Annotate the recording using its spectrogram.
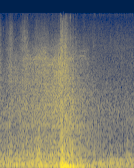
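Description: A heavy body lands on a rooftop with a thud.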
